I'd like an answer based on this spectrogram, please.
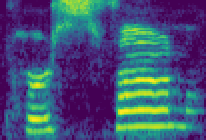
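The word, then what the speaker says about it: Pursephone: that um fun fact used to be called persephone but it was spelled like purse like a handbag like p-u-r-s-e and even though it's one word people kept going purse phone this is called purse phone like like you know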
